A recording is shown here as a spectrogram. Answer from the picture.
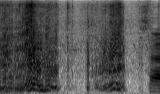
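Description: A zipper being pulled open along a soft carry bag, with a man laughing over it, then a short word near the end.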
